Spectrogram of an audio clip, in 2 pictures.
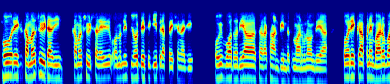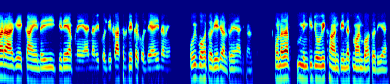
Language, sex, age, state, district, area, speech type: Punjabi, male, 18-30, Punjab, Gurdaspur, urban, conversation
